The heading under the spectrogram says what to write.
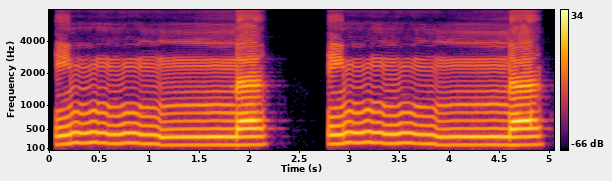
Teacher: হামজা দিয়ে নুন ধরবে এখানে ওয়াজিব গুন্না হবে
